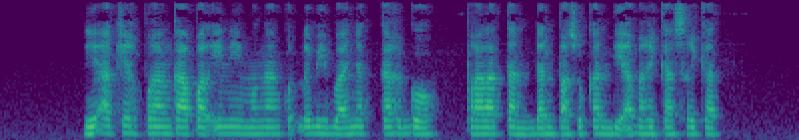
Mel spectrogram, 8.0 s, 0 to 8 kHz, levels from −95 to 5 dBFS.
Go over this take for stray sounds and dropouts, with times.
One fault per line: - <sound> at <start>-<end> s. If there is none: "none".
none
